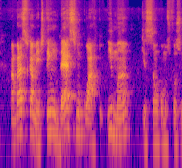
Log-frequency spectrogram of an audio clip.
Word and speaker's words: imã: voltasse, né, ou mã, como vocês quiserem chamar, eu falo imã que é o a pronúncia voltar, se ele pudesse sair do aeroporto e ir direto para essa mesquita, tá entendendo?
